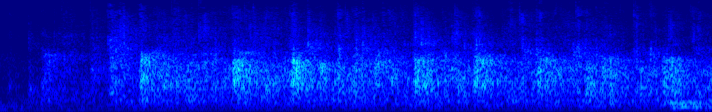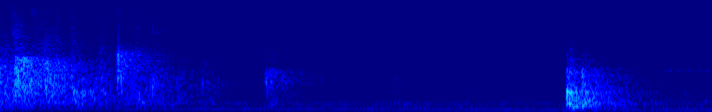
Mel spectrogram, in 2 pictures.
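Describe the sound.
Audience applause welcoming a speaker to an evening talk, a full burst of clapping that holds for several seconds, then thins out and fades into near quiet.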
